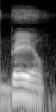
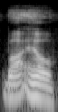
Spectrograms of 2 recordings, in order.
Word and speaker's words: Baal: of Babel by L you may know it pronounced as Baal but bael is the correct pronunciation the Hebrew pronunciation anyway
